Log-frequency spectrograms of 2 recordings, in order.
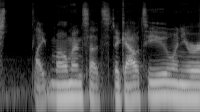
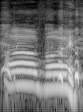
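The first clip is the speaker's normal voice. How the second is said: laughing it out; high, loud laughter; 11 semitones higher, 11 dB louder than usual. Real, not acted. Laughing after dog story.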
